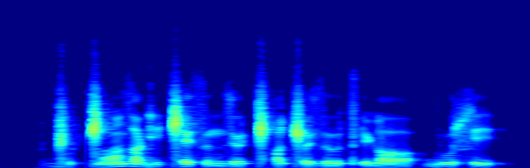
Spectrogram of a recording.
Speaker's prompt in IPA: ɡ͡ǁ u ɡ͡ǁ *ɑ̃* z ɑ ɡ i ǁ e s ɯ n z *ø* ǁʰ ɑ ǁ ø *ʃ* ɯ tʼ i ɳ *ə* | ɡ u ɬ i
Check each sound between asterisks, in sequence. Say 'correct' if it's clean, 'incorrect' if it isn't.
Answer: correct, correct, incorrect: z, incorrect: ɑ

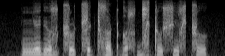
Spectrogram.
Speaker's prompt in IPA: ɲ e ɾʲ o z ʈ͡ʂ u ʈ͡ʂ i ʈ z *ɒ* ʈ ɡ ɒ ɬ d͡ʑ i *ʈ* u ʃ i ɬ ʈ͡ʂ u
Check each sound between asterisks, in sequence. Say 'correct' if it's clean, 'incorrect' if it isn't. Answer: correct, correct

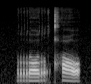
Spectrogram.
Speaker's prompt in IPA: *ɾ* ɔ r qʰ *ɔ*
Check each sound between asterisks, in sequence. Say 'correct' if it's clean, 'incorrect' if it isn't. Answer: incorrect: r, correct

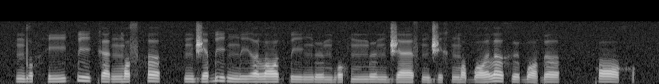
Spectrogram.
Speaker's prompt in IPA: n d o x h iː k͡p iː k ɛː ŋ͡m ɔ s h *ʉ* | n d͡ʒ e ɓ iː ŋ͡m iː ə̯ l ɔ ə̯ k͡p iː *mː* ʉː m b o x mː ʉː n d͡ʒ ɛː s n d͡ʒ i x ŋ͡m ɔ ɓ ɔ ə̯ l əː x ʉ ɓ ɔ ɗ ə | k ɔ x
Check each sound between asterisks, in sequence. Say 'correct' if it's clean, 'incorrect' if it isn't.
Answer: incorrect: ə, incorrect: ŋ

